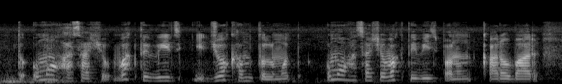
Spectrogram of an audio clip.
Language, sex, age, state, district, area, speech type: Kashmiri, male, 45-60, Jammu and Kashmir, Srinagar, urban, spontaneous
